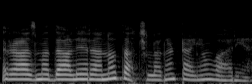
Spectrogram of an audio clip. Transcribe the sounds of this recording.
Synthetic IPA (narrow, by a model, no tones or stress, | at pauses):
ɾaːzmɐd̪aːleɾɐnɐt̪ɐt͡ʃʰulɐɡɐɳʈaːjõʋaːɾja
